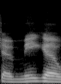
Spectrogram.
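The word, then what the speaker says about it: Omega: I'm a true Bond fan, so I pronounce it Omeega. It's the Q branch Omeega watch trailer.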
